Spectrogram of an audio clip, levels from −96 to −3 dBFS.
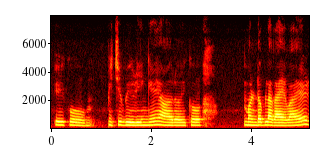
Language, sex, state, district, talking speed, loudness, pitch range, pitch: Hindi, female, Chandigarh, Chandigarh, 140 wpm, -15 LUFS, 205-230 Hz, 215 Hz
